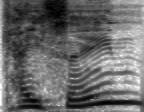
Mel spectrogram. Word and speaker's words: casein: It uses a precision fermentation method to produce casein. That's how I pronounce it.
